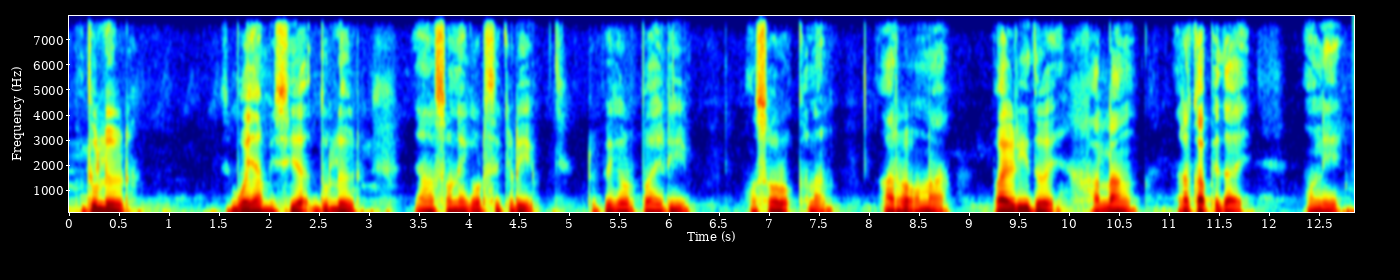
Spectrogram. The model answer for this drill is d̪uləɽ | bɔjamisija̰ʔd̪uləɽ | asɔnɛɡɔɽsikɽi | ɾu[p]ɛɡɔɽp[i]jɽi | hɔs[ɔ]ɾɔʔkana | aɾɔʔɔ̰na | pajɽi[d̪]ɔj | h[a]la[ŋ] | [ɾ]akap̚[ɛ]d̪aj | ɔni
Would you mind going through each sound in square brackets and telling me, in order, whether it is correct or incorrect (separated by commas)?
correct, incorrect, correct, correct, correct, correct, correct, correct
